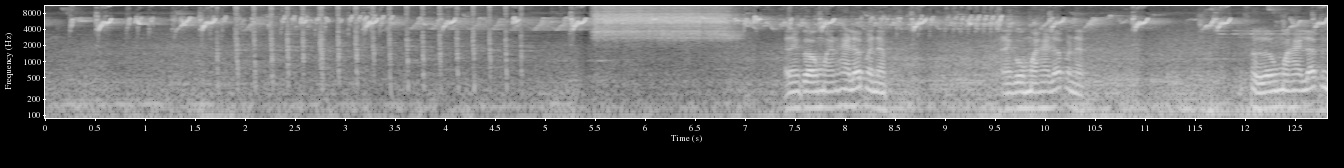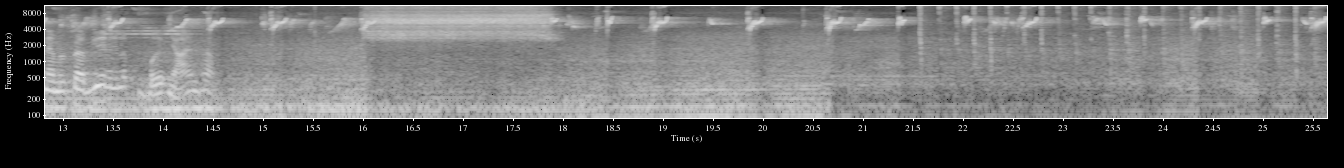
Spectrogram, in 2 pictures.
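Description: A small bird chirps rapidly with sharp, high notes, close by.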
